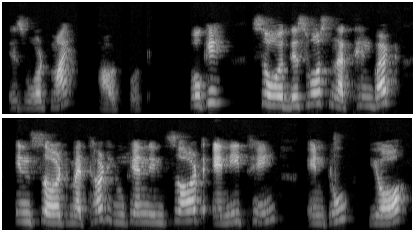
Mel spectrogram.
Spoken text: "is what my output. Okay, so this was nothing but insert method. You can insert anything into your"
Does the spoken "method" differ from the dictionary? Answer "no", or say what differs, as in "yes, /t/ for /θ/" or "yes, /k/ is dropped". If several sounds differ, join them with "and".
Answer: yes, /t/ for /θ/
